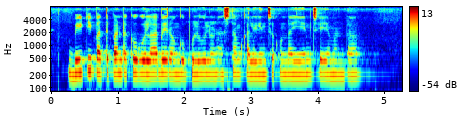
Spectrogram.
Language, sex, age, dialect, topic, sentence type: Telugu, female, 25-30, Southern, agriculture, question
